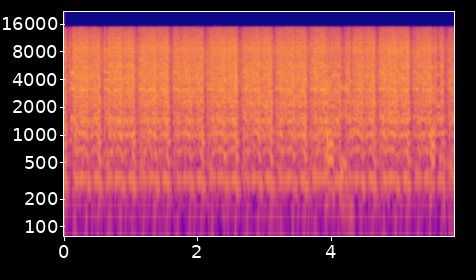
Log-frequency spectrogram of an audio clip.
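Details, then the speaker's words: Mid-1980s Bobcat skid steer (possibly 642) diesel: slow even cranking at about two strokes a second that never catches; owner suspects too little compression to fire and plans to check valve clearances for tight valves. "starting to think that we said dust doesn't have enough compression of fire"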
